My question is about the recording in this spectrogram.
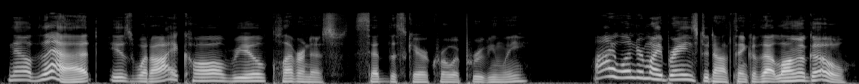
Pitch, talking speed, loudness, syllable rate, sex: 165 Hz, 160 wpm, -18 LUFS, 4.2 syllables/s, male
